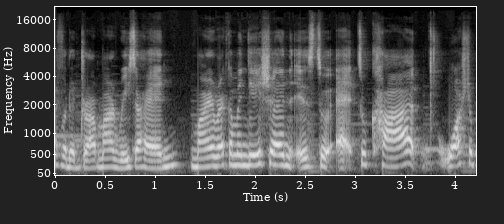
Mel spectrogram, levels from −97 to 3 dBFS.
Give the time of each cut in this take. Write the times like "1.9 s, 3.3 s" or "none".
1.3 s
